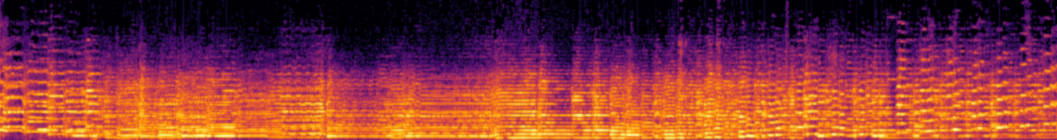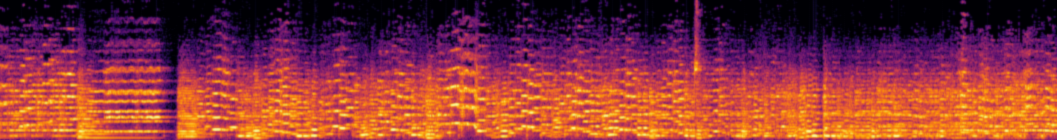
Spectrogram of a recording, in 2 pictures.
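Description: Solo violin, bowed: held notes give way to fast rising runs, with a brief break a little past halfway before quick passages resume.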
